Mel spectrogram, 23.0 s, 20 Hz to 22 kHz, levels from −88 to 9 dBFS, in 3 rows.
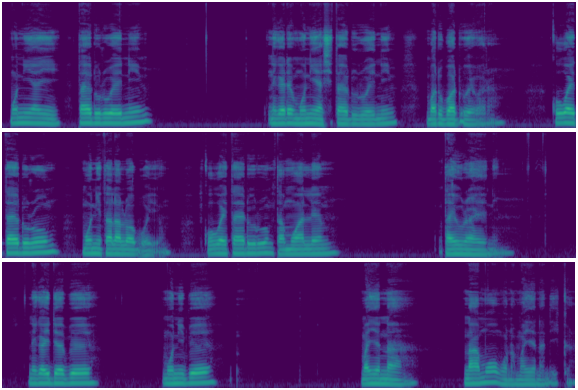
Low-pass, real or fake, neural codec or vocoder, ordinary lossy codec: none; real; none; none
